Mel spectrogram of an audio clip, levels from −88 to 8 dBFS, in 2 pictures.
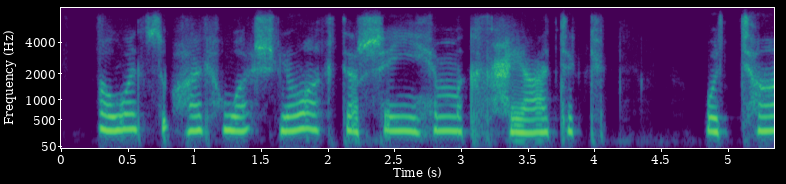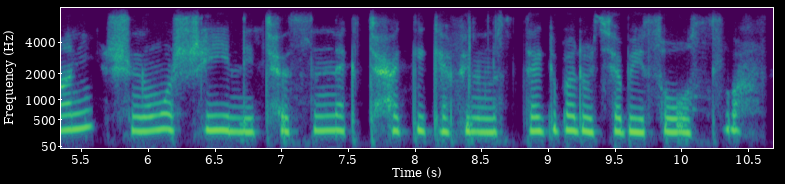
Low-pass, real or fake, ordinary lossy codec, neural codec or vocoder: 7.2 kHz; real; Opus, 24 kbps; none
